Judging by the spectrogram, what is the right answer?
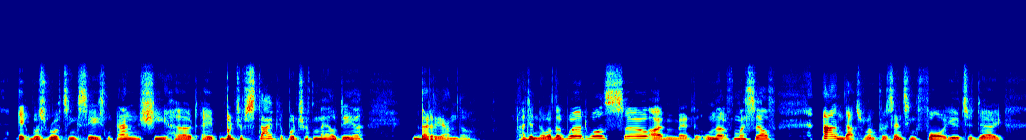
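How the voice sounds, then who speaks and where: A man with a British accent, high in pitch, fairly quick in pace, with ordinary pitch variation. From UK. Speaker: travel podcast host. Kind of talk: podcast monologue.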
